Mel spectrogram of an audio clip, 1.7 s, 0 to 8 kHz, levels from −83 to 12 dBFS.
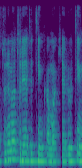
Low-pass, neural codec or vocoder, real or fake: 7.2 kHz; none; real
